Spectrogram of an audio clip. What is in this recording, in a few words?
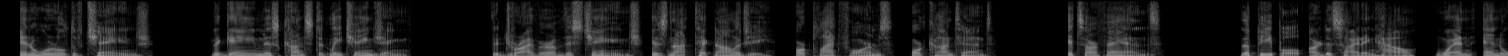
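PROMO, voice over; Warner TV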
